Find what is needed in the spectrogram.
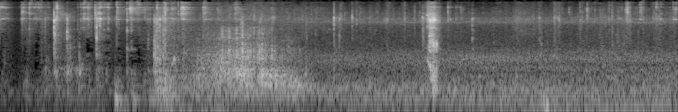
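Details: Small dog's reverse sneeze: a noisy, snorting inward-breathing spell followed by a sharp snort.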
